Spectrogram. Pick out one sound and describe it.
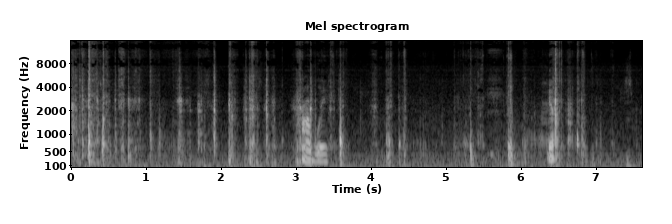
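Plastic toy parts click and clatter together.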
